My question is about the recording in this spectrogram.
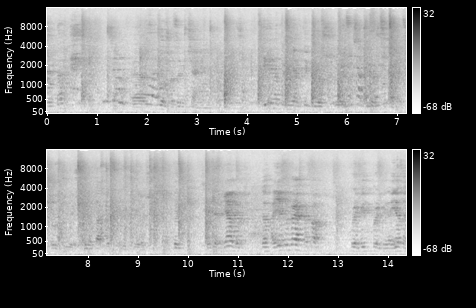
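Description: Indistinct talking, with many short, sharp slaps and taps scattered throughout.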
